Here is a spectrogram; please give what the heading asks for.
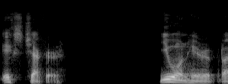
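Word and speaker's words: Exchequer: How do you pronounce it? X checker. It's called X checker. Is it? That's what it says. Hit the play button. So, see what it says. Oh, you're not. It's X checker.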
